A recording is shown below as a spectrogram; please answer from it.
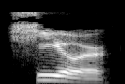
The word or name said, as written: shiur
